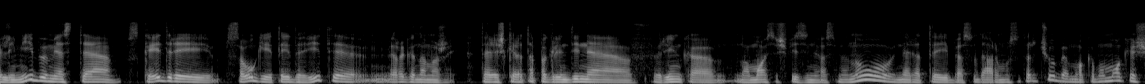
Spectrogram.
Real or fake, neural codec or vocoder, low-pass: real; none; 7.2 kHz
